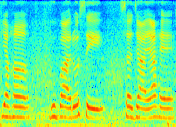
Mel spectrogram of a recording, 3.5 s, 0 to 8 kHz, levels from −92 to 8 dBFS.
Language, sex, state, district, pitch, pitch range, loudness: Hindi, female, Haryana, Rohtak, 245 Hz, 235-255 Hz, -14 LUFS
